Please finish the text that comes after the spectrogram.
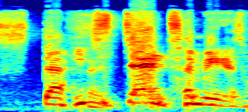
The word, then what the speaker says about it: Stephen: His name is pronounced Stefan.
